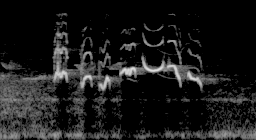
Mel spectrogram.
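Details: Single short phrase of oriental magpie-robin song, meant to get a silent bird singing again: about seven quick whistles, dipping and rising, ending in a clear drawn-out note.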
